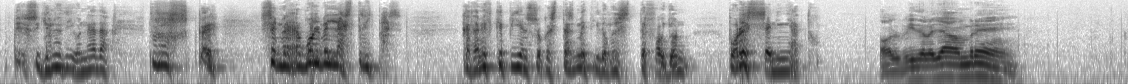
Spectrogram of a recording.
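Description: A middle-aged woman speaks forcefully nearby.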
